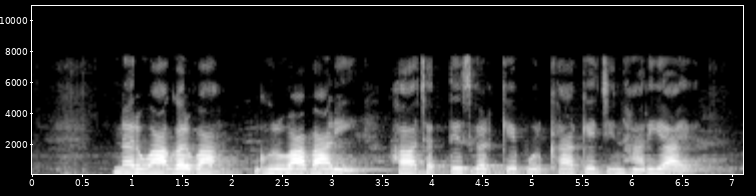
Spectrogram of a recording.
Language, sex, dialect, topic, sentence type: Chhattisgarhi, female, Eastern, agriculture, statement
